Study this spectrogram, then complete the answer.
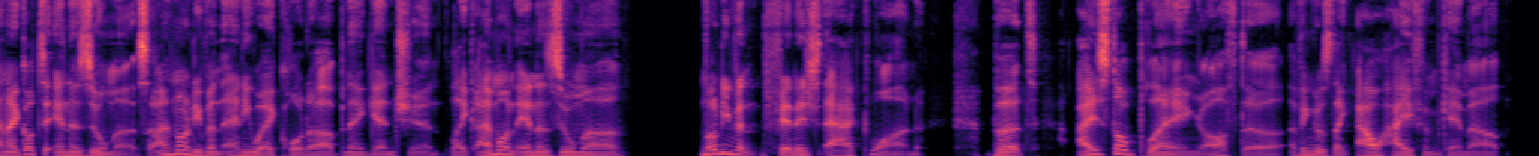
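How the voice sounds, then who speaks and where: Speaking in a British accent, a man with a medium pitch sounds animated, using lively intonation at a fairly quick pace. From Britain. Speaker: vtuber streamer reacting to videos. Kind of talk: casual reaction commentary.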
